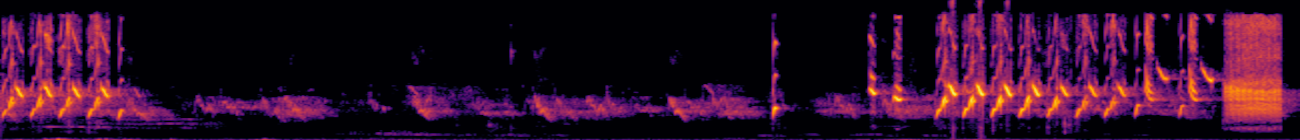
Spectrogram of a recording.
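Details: Iranian goldfinch, a Himalayan and black-headed cross, from Fars, Iran, singing for young birds to learn: rapid liquid twitters, scattered soft notes, a sharp click, then a long run of fast repeated chirps ending in a buzzy rasp.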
